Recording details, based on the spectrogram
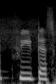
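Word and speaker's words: fetus: हमें इसे फोर्टस नहीं बोलना है, हमें इसे फीटस बोलना है। बहुत से बच्चे फोर्टस भी बोलते हैं, वो रॉन्ग प्रोनाउंसिएशन है।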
